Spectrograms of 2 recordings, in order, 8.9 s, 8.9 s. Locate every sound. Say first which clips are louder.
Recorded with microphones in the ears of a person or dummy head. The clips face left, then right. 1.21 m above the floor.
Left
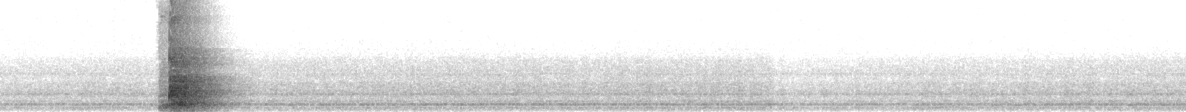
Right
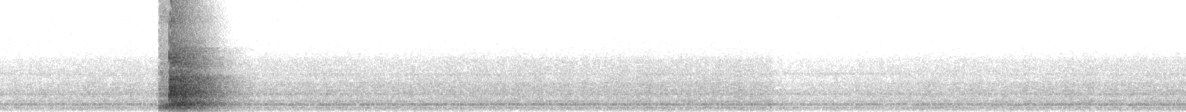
1.2 s a clap: even; 20° right (ahead or behind), 1.7 m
